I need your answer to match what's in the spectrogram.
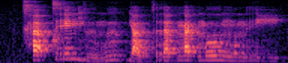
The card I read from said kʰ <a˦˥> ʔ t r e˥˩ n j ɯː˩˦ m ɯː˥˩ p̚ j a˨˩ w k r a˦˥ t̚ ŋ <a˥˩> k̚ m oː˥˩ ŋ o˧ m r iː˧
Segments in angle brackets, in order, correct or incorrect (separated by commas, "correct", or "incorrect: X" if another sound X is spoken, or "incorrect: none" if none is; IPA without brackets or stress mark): correct, correct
